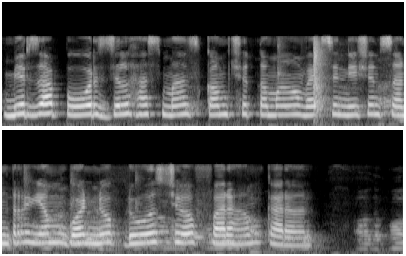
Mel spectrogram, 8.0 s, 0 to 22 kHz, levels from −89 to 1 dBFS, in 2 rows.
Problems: continuous background conversations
